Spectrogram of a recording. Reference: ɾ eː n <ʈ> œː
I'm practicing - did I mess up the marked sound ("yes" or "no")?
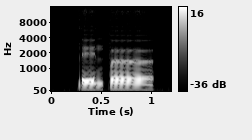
yes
